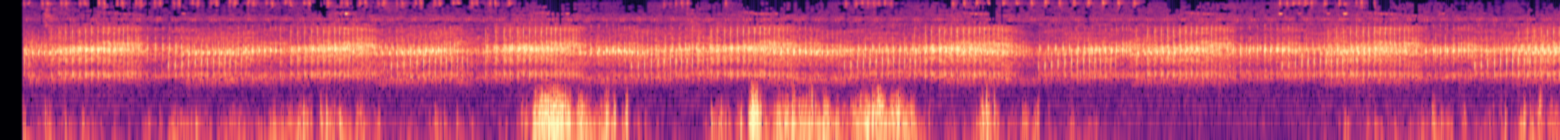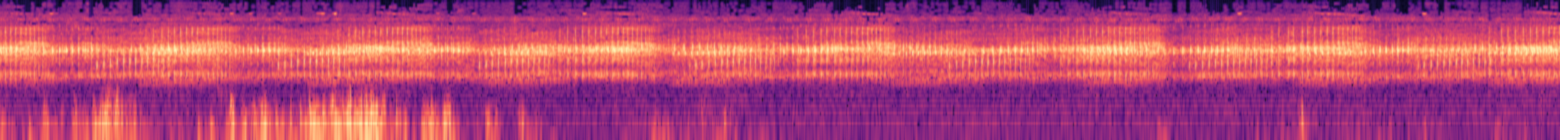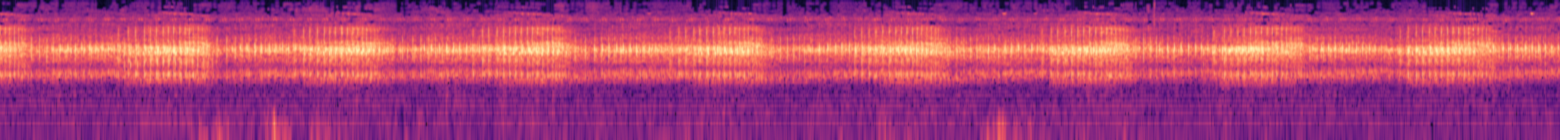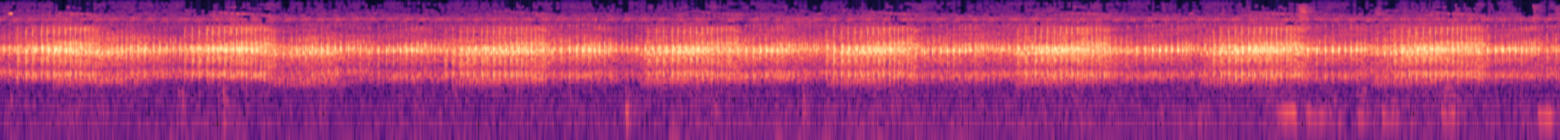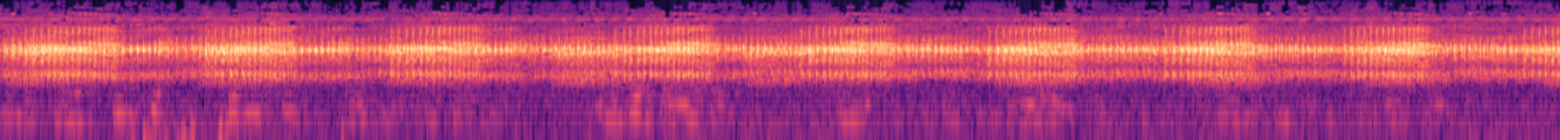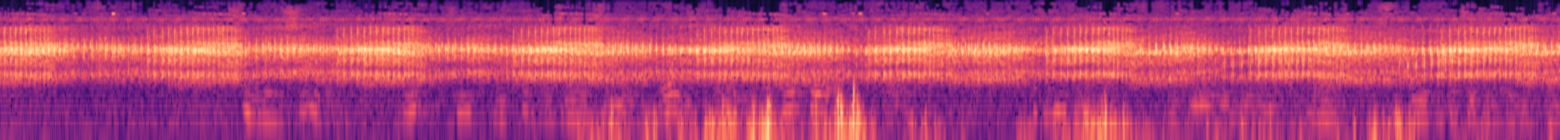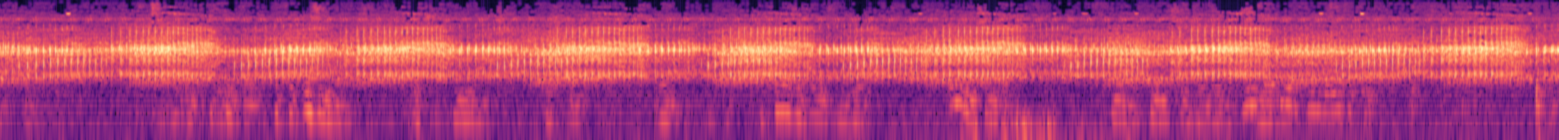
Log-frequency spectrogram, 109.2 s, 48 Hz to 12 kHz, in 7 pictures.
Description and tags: Mauritius Frog Symphony
A symphony of frogs in August 2018 one spring evening in Mauritius.
Mauritius, Symphony, Night, Tropical, Island, Frogs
